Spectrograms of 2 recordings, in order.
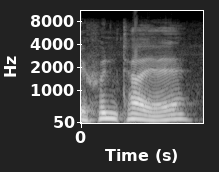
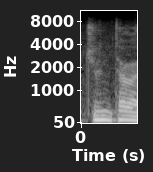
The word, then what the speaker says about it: junta: The junta's message has been 이 훈타의 메시지가 그러니까 이게 그 라틴어에서 스페니쉬에서 나온 건데요. 스페니쉬에서 나왔기 때문에 스페니쉬는 이 J를 H 발음을 하죠. 그래서 준타가 아니고 훈타인데 이 훈타의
